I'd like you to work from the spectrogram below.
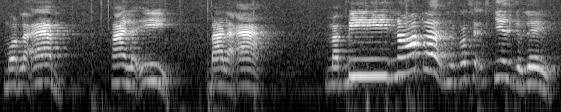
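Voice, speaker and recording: A woman teaching an English lesson to her students, walking them through answers and firing quick questions to check they follow. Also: sits high, pushed and bright. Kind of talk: classroom lesson explaining answers. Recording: roomy echo, faint noise.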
